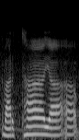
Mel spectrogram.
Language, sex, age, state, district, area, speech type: Sanskrit, female, 18-30, Karnataka, Bagalkot, rural, spontaneous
